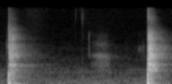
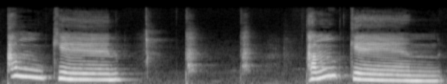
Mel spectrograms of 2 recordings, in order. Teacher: my lips are pulled together first and then they are very quickly open to let all of the air out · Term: p sound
